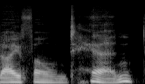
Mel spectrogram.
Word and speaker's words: iPhone X: Well, it's the symbol X, but they pronounce it iPhone 10.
